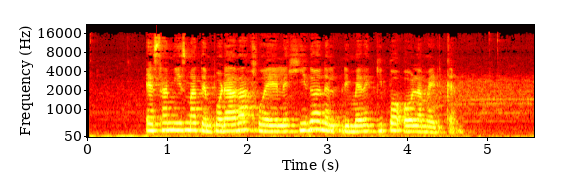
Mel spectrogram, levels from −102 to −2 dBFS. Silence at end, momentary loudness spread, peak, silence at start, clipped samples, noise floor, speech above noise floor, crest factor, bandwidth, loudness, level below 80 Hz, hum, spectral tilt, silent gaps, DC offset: 0 s; 8 LU; 0 dBFS; 0.05 s; under 0.1%; -36 dBFS; 24 dB; 14 dB; 16 kHz; -13 LUFS; -36 dBFS; none; -4.5 dB/octave; none; under 0.1%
